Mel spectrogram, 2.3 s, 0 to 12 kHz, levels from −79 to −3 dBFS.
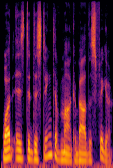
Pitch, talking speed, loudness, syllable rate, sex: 120 Hz, 210 wpm, -19 LUFS, 6.5 syllables/s, male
